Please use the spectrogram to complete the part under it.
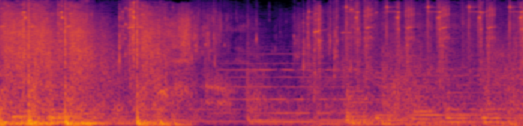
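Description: Gunfire rings out in the Western shooter Call of Juarez Gunslinger: a burst of loud, close shots up front, then scattered shots and impacts over tense game ambience.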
